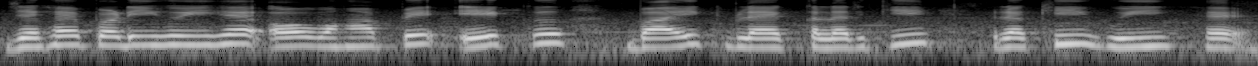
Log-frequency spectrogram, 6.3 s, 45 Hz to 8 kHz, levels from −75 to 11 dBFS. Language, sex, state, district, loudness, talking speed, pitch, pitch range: Hindi, female, Madhya Pradesh, Katni, -12 LUFS, 145 wpm, 220 Hz, 200-250 Hz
